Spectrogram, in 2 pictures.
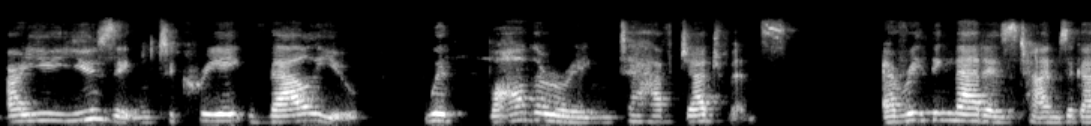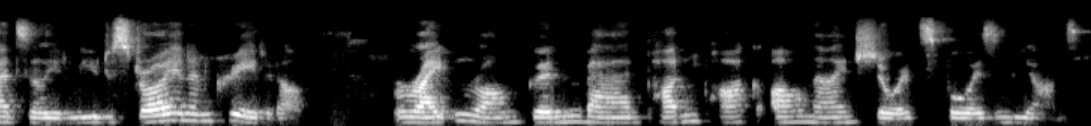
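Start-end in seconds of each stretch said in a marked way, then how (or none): none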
